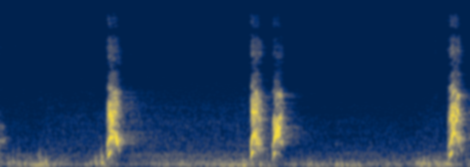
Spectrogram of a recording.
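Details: French Bulldog Piper, a household pet, confronts a new artichoke plant with sparse loud barks: one single, a quick pair, then another single after pauses.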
